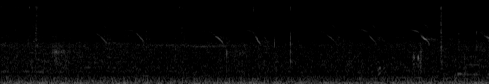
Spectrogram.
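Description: A bird calling: a faint series of short, high chirps that each fall in pitch, about two a second, with a few sharp clicks and a steady low rumble underneath.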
